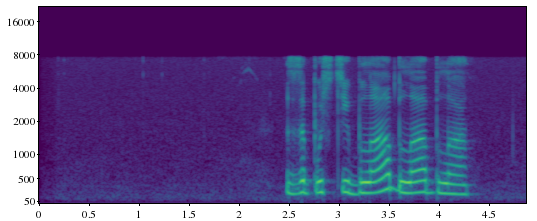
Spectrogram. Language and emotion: Russian, neutral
